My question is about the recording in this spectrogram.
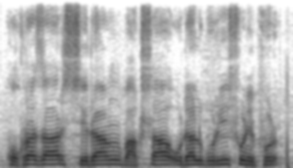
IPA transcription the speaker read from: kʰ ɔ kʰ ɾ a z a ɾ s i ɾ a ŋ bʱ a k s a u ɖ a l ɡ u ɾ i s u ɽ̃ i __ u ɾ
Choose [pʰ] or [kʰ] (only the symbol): pʰ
